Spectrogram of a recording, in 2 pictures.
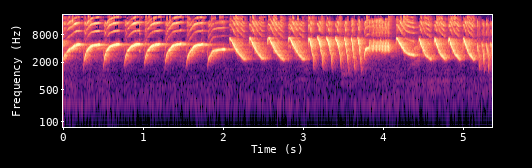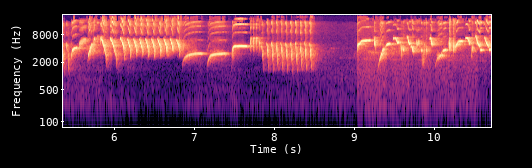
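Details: Long canary song to stimulate other canaries to sing: series of repeated falling whistles, rapid rattling trills and buzzy rolls in quick succession, a brief silence, then more sweeping notes.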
